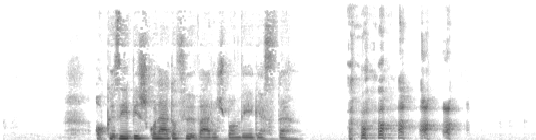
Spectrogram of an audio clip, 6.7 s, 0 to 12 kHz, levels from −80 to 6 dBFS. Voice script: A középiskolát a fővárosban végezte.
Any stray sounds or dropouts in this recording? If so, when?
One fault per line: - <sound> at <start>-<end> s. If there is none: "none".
- laugh at 4.3-5.9 s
